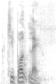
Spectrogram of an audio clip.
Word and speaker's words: Chipotle: And today I went down to Chipotle or whatever, however you pronounce it. – Chipotle. – Chipotle.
